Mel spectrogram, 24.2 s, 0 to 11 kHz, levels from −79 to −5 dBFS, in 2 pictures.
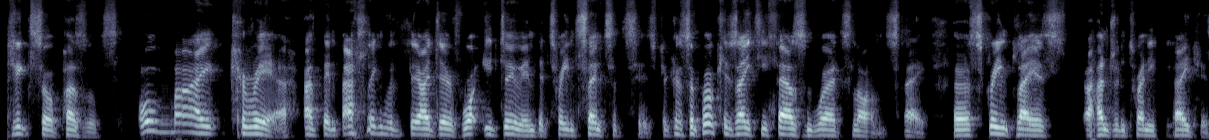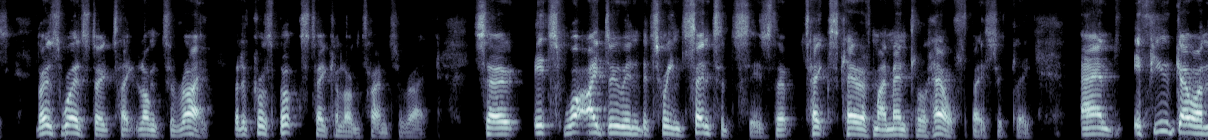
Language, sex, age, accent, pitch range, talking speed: English, male, 50-69, British, 125-165 Hz, 170 wpm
